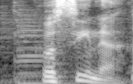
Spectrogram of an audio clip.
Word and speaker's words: Cocina: Let me make sure I say that right. Let me hit the button here. Is it... – Cocina. – Cocina.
